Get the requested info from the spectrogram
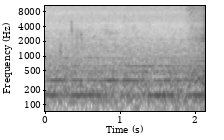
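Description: Quiet pause: faint room tone with a low steady hum.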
